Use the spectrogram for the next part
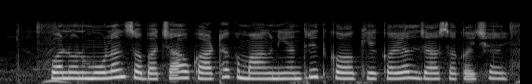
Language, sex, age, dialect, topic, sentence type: Maithili, male, 31-35, Southern/Standard, agriculture, statement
